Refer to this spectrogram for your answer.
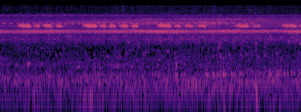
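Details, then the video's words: Night-time chorus of crickets in open fields: a continuous shrill hum with rapid pulsed chirps layered above, arriving in quick clusters roughly every half second, over an otherwise still, quiet night. "The Sound of Crickets in the Fields at Night"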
